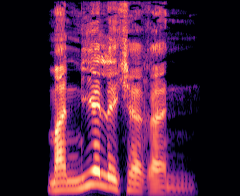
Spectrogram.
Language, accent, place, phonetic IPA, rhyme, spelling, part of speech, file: German, Germany, Berlin, [maˈniːɐ̯lɪçəʁən], -iːɐ̯lɪçəʁən, manierlicheren, adjective, De-manierlicheren.ogg
- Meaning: inflection of manierlich: 1. strong genitive masculine/neuter singular comparative degree 2. weak/mixed genitive/dative all-gender singular comparative degree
